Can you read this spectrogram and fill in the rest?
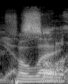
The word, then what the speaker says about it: Soleil: Soleil. – It's a silent L.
